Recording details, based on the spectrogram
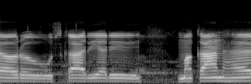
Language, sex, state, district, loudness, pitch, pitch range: Hindi, male, Jharkhand, Garhwa, -17 LUFS, 150 Hz, 145-155 Hz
